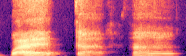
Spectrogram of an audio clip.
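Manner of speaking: slow, soft, stunned mock disbelief. Imitating Whitney arriving, slow and quietly baffled. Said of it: "she's like".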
